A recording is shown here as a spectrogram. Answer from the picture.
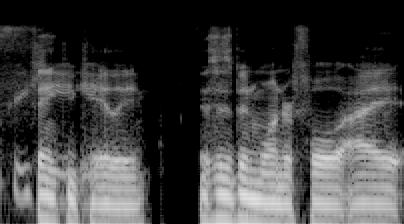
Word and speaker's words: Kayleigh: can they find you on youtube your name kaylee is spelled with a gh would you like to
